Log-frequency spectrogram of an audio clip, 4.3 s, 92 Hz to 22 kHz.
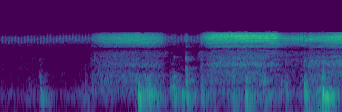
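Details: A barn owl chick on a webcam, 03.05.17, waiting patiently, gives loud, long wheezing hisses, one lasting under a second and a longer one near two seconds, with scratching and knocking sounds between.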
